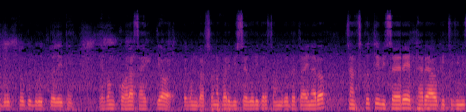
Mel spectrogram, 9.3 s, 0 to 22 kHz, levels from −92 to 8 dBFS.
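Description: Throughout, s sounds turn gritty and metallic over a copied-up treble ending at 14.9 kHz, likely HE-AAC compression at a bitrate near 20 kbps.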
